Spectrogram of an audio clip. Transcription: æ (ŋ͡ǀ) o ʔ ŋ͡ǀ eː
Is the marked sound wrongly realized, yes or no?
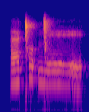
yes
